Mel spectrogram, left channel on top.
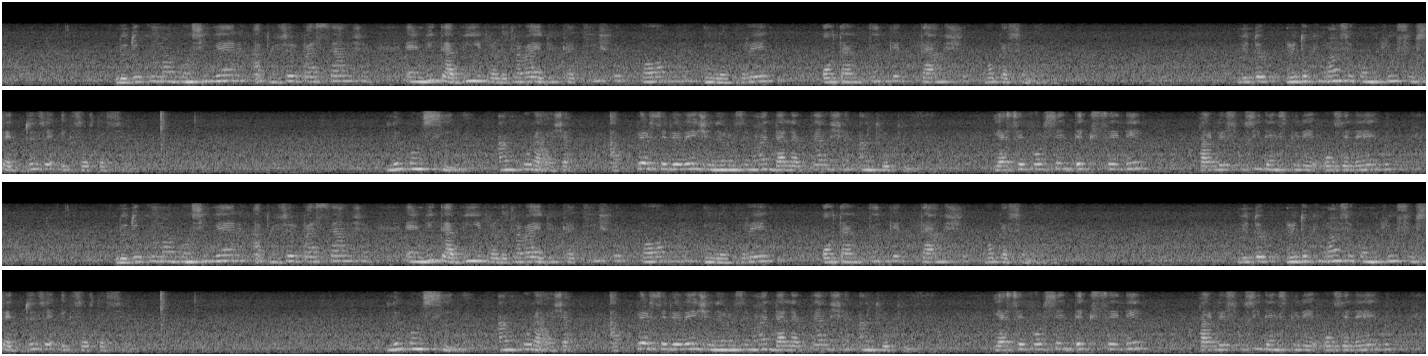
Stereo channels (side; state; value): both; identical; correlation 1.00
